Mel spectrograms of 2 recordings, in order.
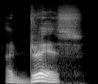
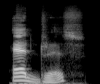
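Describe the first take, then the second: First: "Address" with stress on the second syllable, ad-DRESS, as a verb. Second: "Address" with stress on the first syllable, AD-dress, as a noun. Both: Shown as a demonstration.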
